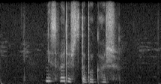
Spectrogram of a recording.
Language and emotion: Russian, sad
